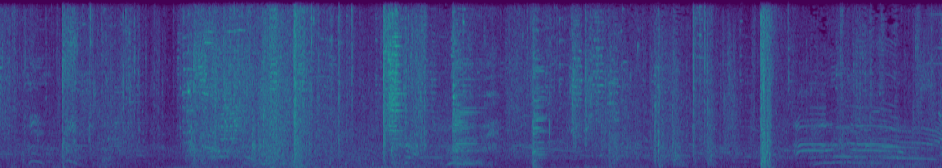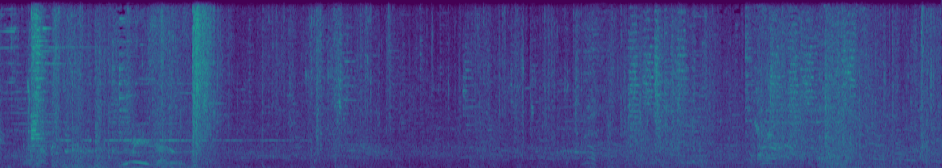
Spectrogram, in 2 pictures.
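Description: Swords clash and clang in a chaotic melee.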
